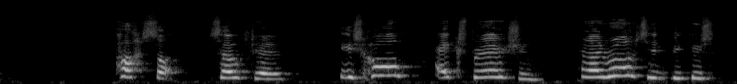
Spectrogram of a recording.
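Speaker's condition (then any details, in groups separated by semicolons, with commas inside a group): Cerebral palsy; wheelchair user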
